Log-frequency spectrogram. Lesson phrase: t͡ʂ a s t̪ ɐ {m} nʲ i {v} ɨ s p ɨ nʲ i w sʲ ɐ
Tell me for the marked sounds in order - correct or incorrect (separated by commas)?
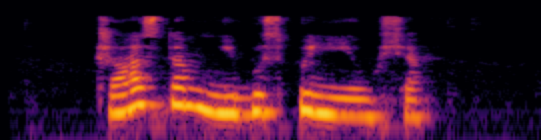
correct, incorrect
